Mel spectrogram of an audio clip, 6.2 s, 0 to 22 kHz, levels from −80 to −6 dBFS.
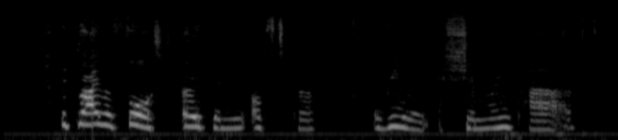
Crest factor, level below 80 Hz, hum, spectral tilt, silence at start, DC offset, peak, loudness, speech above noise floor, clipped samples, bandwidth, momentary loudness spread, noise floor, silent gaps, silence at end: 22 dB; -82 dBFS; none; -3.5 dB/octave; 0.45 s; under 0.1%; -26 dBFS; -46 LUFS; 24 dB; under 0.1%; 16 kHz; 17 LU; -71 dBFS; none; 0.25 s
